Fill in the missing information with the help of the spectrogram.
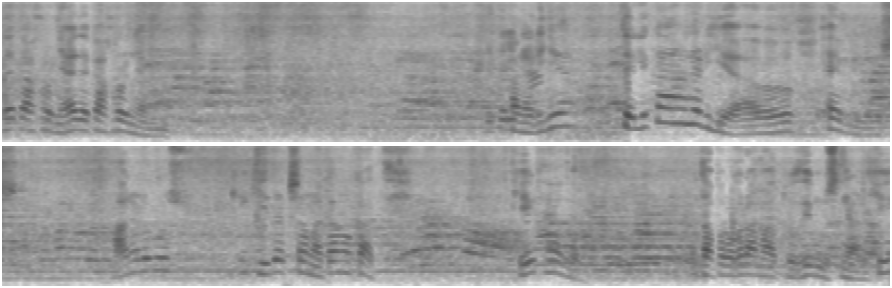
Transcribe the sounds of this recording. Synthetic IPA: ðekɐxɾo̞ɲɐend̪ekɐxɾo̞ɲɐ̰mṵ | ɐneɾʝiɐt̪e̞likɐːne̞ɾʝiɐ̰ | eminḛs | ɐ̰ne̞ɾɣos | cecit̪ɐksɐnɐkɐno̞kɐt̪i̥ | ce̞iɾθɐeðo̞̰ | met̪ɐpɾo̞ɣɾɐmɐt̪ɐt̪uðimust̪inɐ̰ɾçi

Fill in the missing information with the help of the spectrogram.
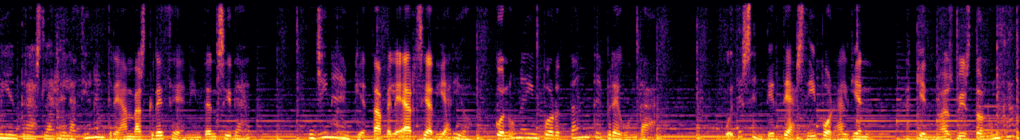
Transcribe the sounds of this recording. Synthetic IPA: mje̞nt̪ɾazlare̞laθjo̞ne̞nt̪ɾe̞ambaskɾe̞θe̞ːnint̪e̞nsiðað | ʎinaempje̞θaːpe̞le̞aɾse̞aðia̰ɾjo̞ko̞nunaimpo̞ɾt̪ant̪e̞pɾe̞ɣ̞unt̪a | pwe̞ðe̞sːe̞nt̪iɾt̪e̞asipo̞ɾalɣje̞n | akje̞nːo̞azβist̪o̞nũŋka

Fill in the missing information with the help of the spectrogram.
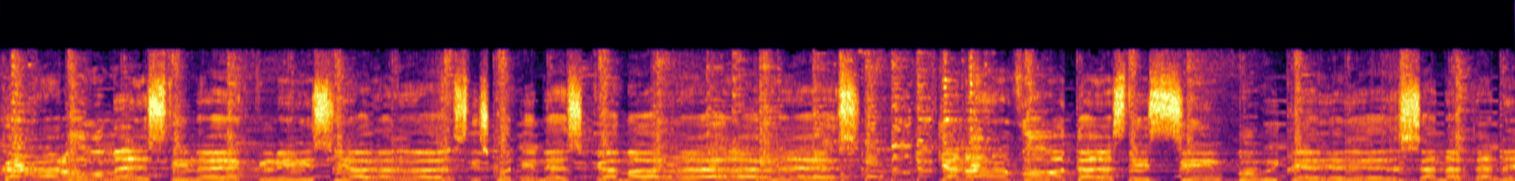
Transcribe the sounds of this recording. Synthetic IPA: kaɾomest̪ineklisjast̪iskot̪ineskama | ɾeskanavod̪ast̪it͡sibuke | sanat̪ane

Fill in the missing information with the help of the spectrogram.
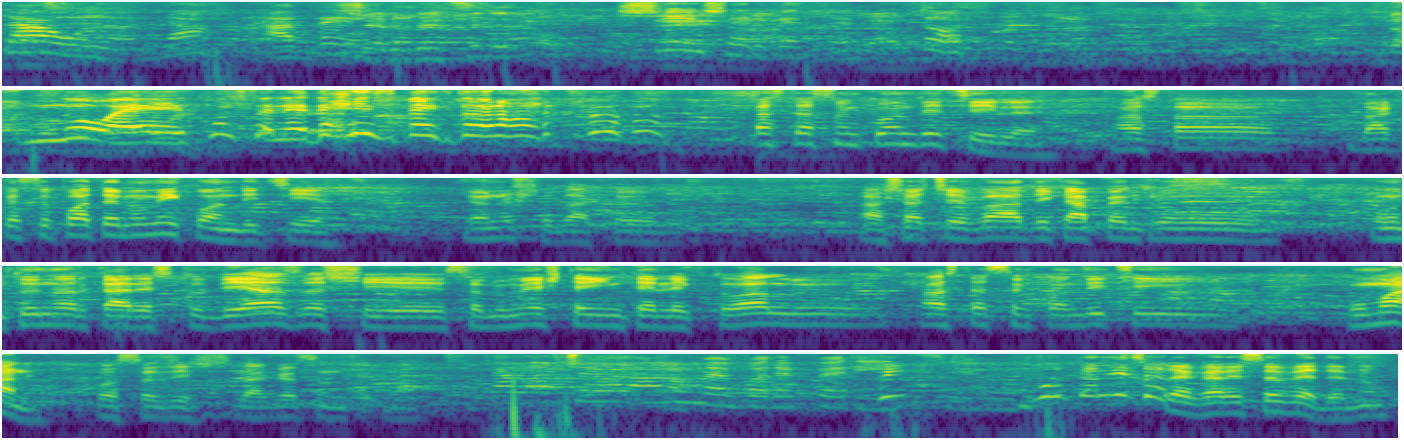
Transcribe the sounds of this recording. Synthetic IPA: d̪aunəd̪aavemeve | ʃiʃerveset̪ot̪ | nuekumsəned̪eainspe̞kt̪o̞ɾat̪uast̪easunt̪̚ko̞nd̪it̪siːle̞ast̪a | d̪akəsepoat̪e̞numiko̞nd̪it̪sije̞ | jewnuʃt̪ud̪akə | aʃat͡ʃe̞vaːd̪ikape̞nt̪ɾuː | nt̪ɨnərkaɾe̞st̪ud̪iazəʃisenume̞ʃt̪e̞int̪e̞le̞k̚t̪ual | ast̪easunt̪ko̞nd̪it̪sijumane̞pot̪səzit͡ʃʲd̪akəsunt̪ɨnə̰r | at͡ʃenumevoɾefeɾi | but̪ənisaɾeakaɾe̞seve̞d̪e̞nu

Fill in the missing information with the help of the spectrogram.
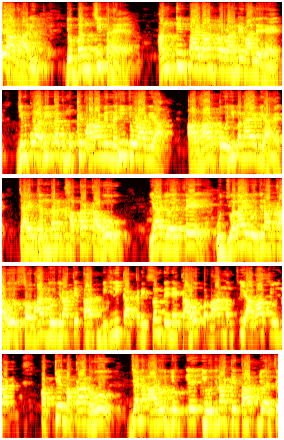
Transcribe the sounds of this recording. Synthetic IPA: eaːd̪ʱa̰ːɾɪ̰t̪ | d͡ʒoːbə̃nt͡ʃɪt̪ɦɛ̰̃ | ɐ̃nt̪ɪmpaːjd̪aːnpɐɾːəɦneʋaːleɦɛ̰̃ | d͡ʒɪnkoɐbʱit̪ɐkmʊkʰjəd̪ʱaːɾamẽnɐɦĩd͡ʒoːɽaɡɐja̰ː | aːd̪ʱaːɾt̪oɦibənaːjaɡɐjaɦɛ̰ː | t͡ʃaːɦed͡ʒə̃nd̪ʱənkʰaːt̪akaɦo | jad͡ʒoːɛːseʊd͡ʒwəlajoːd͡ʒnakaɦosə̃ːbʱaːd̪joːd͡ʒnaket̪ɐɦət̪̚ʰbɪd͡ʒlikakəɾɪkʃənd̪eːnekaɦopɾəd̪ʱaːnmə̃nt̪ɾiaːʋaːsjoːd͡ʒnapɐkːeməkaːnɦod͡ʒənaːɾoːd͡ʒjəjoːd͡ʒnaket̪ɐɦət̪̚ʰd͡ʒoɛːse

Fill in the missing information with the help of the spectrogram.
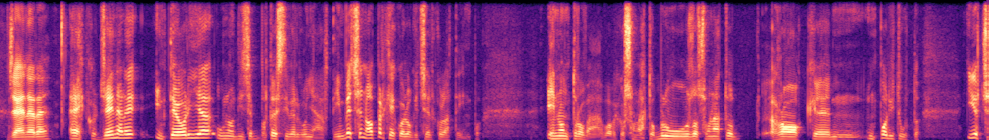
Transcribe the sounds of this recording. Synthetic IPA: d͡ʒɛːneɾeɛkːod͡ʒɛːneɾe | int̪eoɾiːauːnod̪iːt͡ʃepot̪ɾest̪iverɡoɲːart̪iːɱveːt͡ʃenɔperk̟ekːwelːoket͡ʃːerkolat̪ːɛ̰mpo | enːont̪ɾova̰ːvoɛkːosonaːt̪obluzosonaːt̪o | rɔkʰː | umpɔd̪it̪ut̪ːo | iːo

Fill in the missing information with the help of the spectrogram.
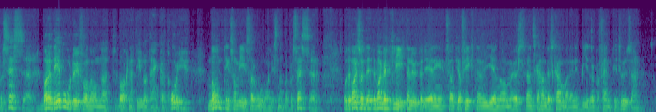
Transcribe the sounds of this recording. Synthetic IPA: pɾʊsɛsːə̰ɾbɑːɾad̪ɛbuːɖəjʏfɔːnːɔnːat̪vɑːknat̪ʰɪlːɔt̪ʰɛŋkaːt̪ɔj | nɔnt̪ʰɪŋsɔmviːsaɾuːvɑːnlɪɡ̪snabːapʰɾʊsɛsːə̰ɾ | ɔd̪ɛvaɾɛnsɔd̪ɛd̪ɛvaɾɛnvɛld̪ɪt̪liːt̪ənʉ̟ːt̪væɖeːɾɪŋfœɾat̪jɑːɡfɪkːd̪ɛnjeːnɔmœst̪vɛnskaɦand̪əlskʰamːaɾənɛt̪̚biːd̪ɾɑːɡ̚pʰɔfɛmt̪ɪt̪ʰʉ̟ːsə̰n

